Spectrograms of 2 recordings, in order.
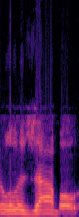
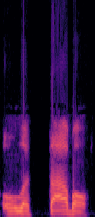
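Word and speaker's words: Olazábal: Jose Maria Olazabal, not Olazabal, Olazabal.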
